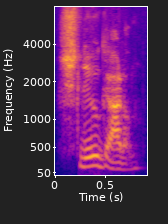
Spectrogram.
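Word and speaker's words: sluagh-ghairm: This is a very, very interesting word because it's combined of two different words. Slooh. S l u a g h and garam. G h a i r m.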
